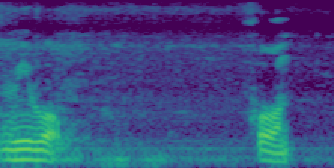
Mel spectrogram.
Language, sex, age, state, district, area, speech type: Telugu, male, 60+, Andhra Pradesh, Vizianagaram, rural, spontaneous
